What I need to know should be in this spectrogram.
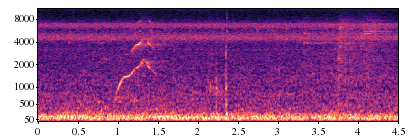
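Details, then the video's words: Monkey giving a single clear tonal call that sweeps upward then bends back down, with a faint harmonic above, over a steady low rumble and constant high insect-like hiss. "Hear Horrible Sound Like This, What Is Wrong On Monkey"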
